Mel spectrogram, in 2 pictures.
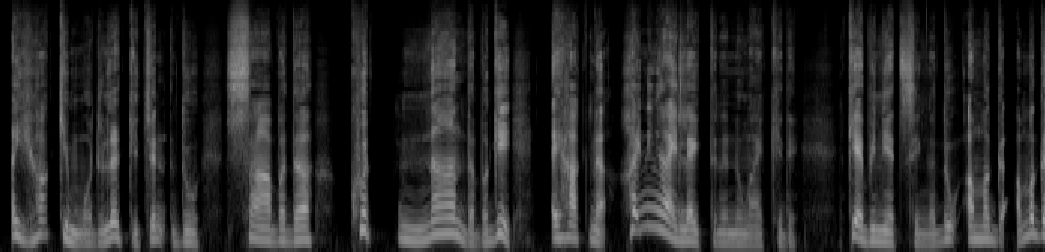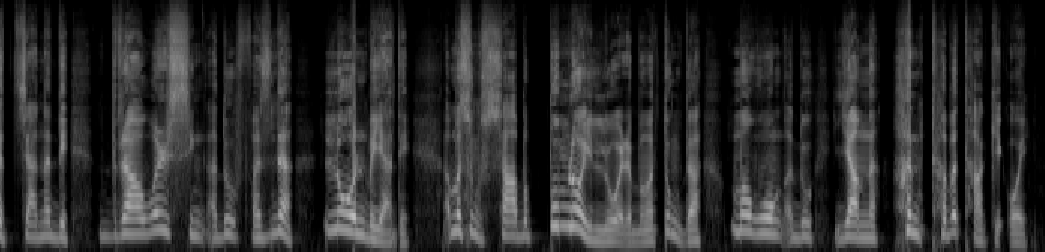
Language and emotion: Manipuri, angry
